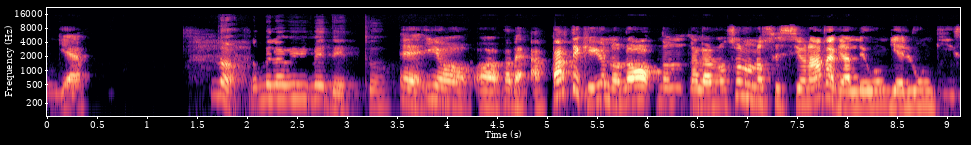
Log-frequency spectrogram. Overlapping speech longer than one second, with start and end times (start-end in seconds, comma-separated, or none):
none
